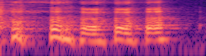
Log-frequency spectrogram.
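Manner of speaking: high burst of laughter; gleeful laugh. Real, not acted. Gamer laughing as the host runs off scared. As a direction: crack up at the fleeing enemy.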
